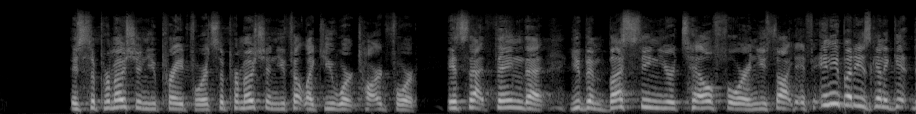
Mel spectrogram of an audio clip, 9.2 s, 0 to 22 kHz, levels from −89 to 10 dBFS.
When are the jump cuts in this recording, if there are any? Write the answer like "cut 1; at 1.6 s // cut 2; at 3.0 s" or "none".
cut 1; at 7.9 s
